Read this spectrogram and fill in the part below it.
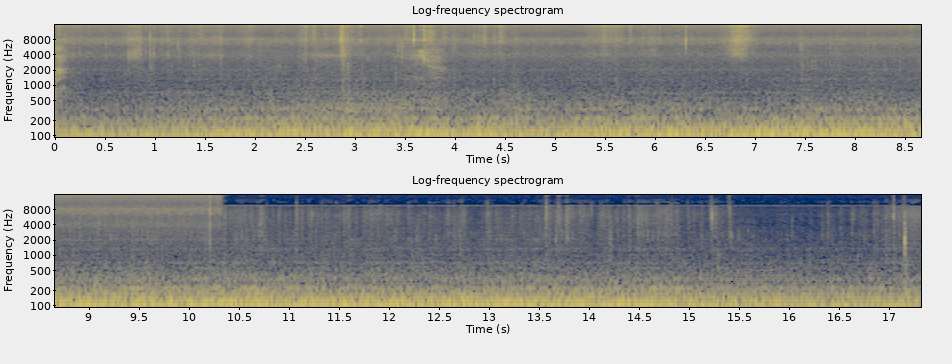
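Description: A car engine rumbles steadily from inside the vehicle.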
